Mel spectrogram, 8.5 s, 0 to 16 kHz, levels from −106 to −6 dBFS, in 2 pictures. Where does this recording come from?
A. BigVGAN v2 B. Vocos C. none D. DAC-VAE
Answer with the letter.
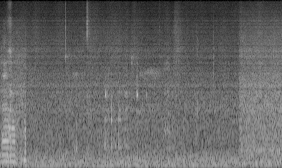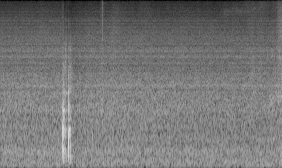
D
